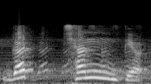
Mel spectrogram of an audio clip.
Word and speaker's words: ಗಚ್ಛಂತ್ಯ: ಜೋಡಿಸಿ ಹೇಳಿದಾಗ ತನ್ನಿಷ್ಟಾಸ್ತತ್ಪರಾಯಣಾಹ ಗಚ್ಚಂತ್ಯ ಇಲ್ಲಿ ಗಚ್ಚಂತ್ಯ ಛ ಮಹಾಪ್ರಾಣ ಚೆನ್ನಾಗಿ ಕೇಳಿಸಬೇಕು ಗಚ್ಚಂತ್ಯ ಪುನರಾವೃತ್ತಿ ಪುನರಾವೃತ್ತಿ ಚರಣದ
